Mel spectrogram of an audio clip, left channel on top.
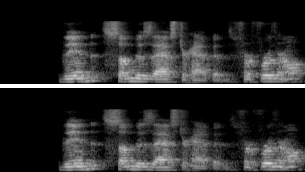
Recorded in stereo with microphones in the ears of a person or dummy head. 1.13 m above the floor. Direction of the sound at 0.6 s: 10° left (ahead or behind).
